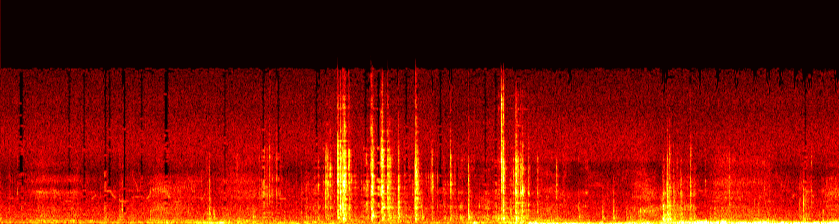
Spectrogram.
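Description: Push garden seeder rolling over tilled soil, its wheel-driven seed plate mechanism clicking in a quick run of clicks about three to five seconds in. A low rumble sets in after about five seconds.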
